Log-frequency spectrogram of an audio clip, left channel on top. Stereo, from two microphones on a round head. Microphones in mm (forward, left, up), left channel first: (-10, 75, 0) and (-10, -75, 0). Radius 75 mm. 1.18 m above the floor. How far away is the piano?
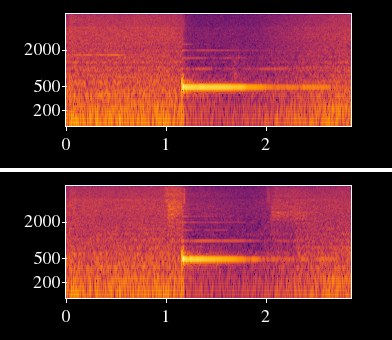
About 1.8 m.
